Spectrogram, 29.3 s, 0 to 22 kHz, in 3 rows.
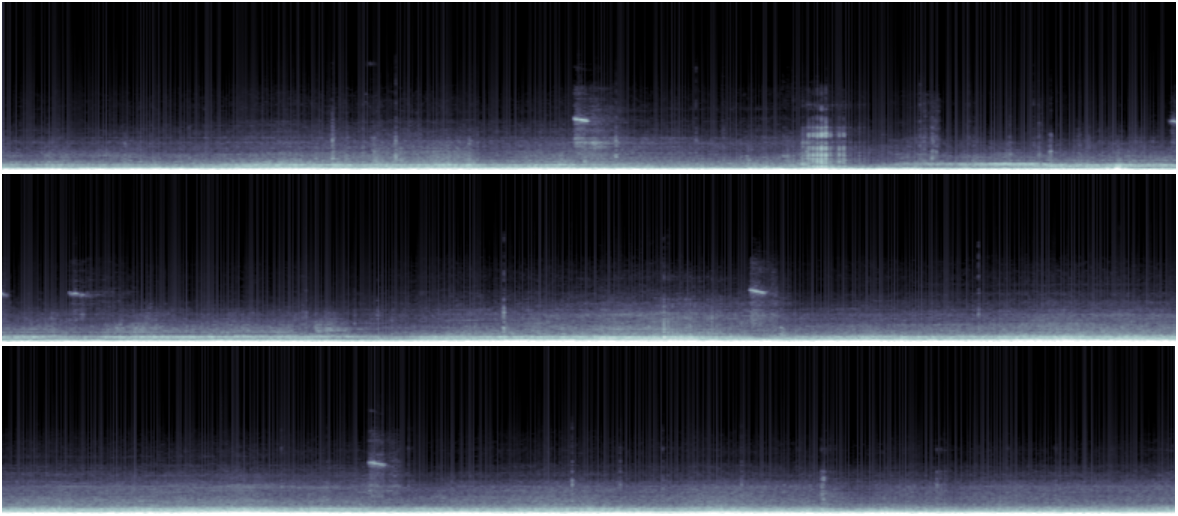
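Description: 2005 Subaru Legacy 2.0 turbo's flat-four engine heard from inside the cabin at full track pace, with road and wind noise. It comes out of a corner, then climbs in pitch again and again as the car accelerates hard through the gears down a straight.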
